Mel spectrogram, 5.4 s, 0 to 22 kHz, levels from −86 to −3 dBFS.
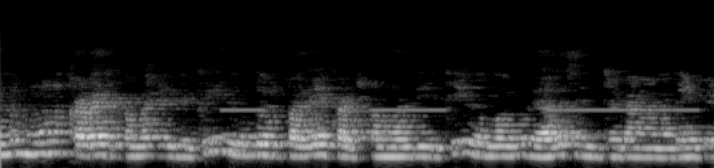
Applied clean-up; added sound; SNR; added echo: classical method WPE with log-MMSE.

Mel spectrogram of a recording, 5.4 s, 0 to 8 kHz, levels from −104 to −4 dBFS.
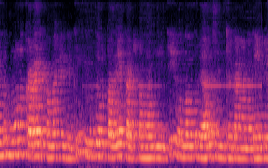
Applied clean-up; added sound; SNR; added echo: neural separator model SepFormer DNS4.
